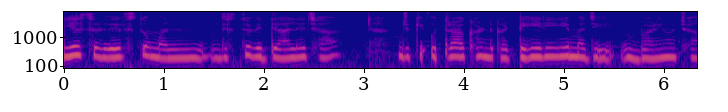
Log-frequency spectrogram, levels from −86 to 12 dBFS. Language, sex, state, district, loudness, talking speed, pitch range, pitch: Garhwali, female, Uttarakhand, Tehri Garhwal, -43 LUFS, 140 wpm, 200-220 Hz, 210 Hz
